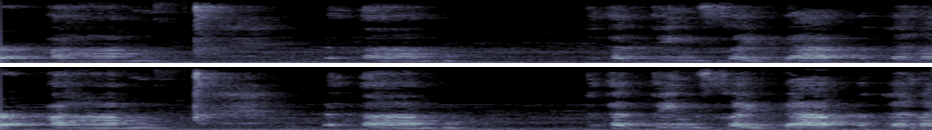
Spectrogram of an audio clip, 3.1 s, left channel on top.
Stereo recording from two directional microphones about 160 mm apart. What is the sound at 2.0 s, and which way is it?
Speech, 60° right (ahead or behind).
